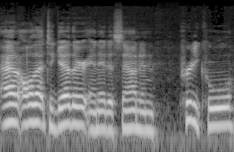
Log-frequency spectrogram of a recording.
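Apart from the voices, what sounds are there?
No everyday noise stands out behind the speech.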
